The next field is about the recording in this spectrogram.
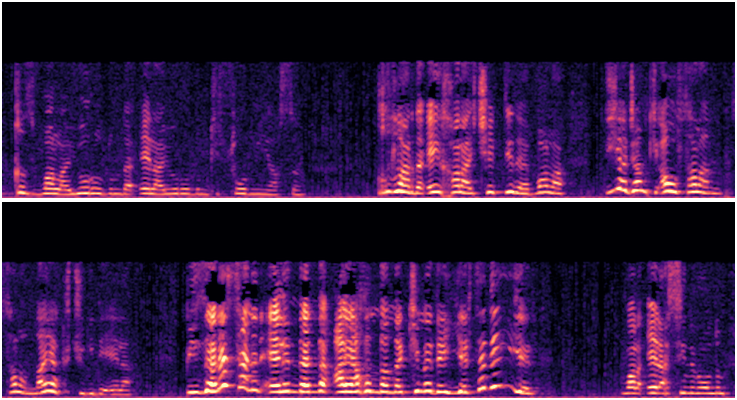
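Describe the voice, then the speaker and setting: A woman's voice: sits high, highs cut off. A woman playing a gossipy, grumbling village mother, chattering, exclaiming and scolding in a comic monologue.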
